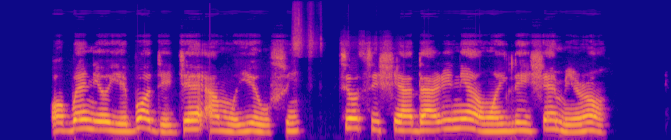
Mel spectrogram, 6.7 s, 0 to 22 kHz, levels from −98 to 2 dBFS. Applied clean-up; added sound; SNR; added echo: neural mask model DeepFilterNet 3.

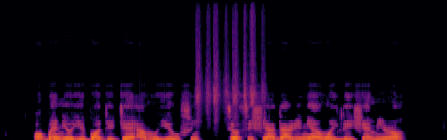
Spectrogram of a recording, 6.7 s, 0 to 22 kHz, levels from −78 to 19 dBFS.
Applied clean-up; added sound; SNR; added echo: classical method Wiener filter.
